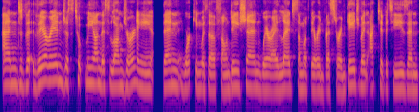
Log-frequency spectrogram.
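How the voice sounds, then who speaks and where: A woman's voice: lowish voice, fairly even intonation, moderate pace, hardly any pauses, no echo. A woman from Jamaica, a managing director, recounting her career path in an interview. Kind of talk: podcast interview.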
